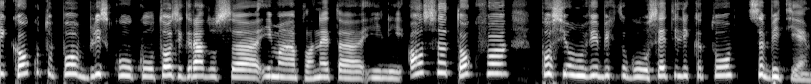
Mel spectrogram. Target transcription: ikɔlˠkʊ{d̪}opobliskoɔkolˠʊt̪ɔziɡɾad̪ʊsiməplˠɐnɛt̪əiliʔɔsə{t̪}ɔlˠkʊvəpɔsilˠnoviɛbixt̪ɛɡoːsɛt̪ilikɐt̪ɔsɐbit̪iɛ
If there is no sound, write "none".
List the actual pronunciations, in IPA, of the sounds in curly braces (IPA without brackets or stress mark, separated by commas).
t̪, t̪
